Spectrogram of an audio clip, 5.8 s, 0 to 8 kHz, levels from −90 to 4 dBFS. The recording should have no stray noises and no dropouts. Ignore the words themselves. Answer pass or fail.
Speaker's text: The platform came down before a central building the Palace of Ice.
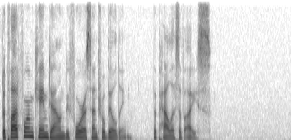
pass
